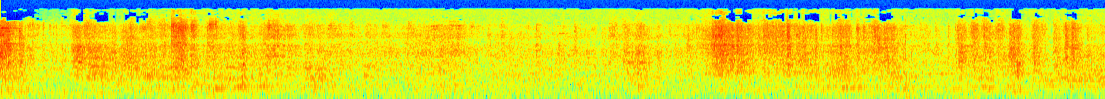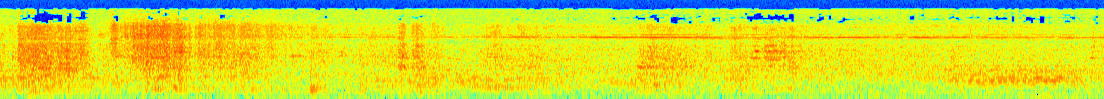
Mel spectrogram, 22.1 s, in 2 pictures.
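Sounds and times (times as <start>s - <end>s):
wheels clacking over rail joints: 0.0s - 20.3s
steel wheels rumbling on rail: 0.0s - 22.0s.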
